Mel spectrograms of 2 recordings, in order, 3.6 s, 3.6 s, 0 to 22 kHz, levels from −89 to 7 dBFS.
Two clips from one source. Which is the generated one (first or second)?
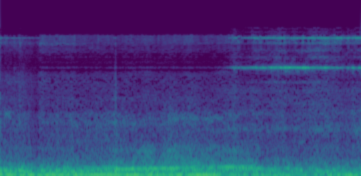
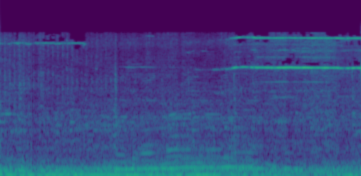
first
